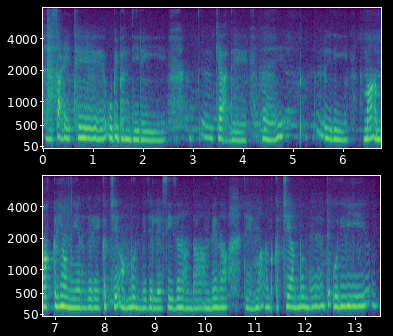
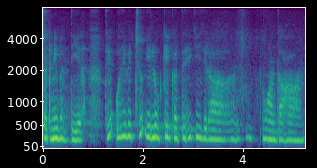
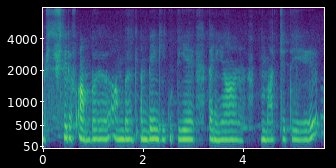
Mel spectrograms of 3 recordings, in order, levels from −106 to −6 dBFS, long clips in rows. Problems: background sounds at intervals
